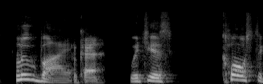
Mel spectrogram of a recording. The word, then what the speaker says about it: Chelubai: Okay, and Chelubai, if you take the CH and pronounce it as a K, it's Klubai, okay, which is close to Caleb.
